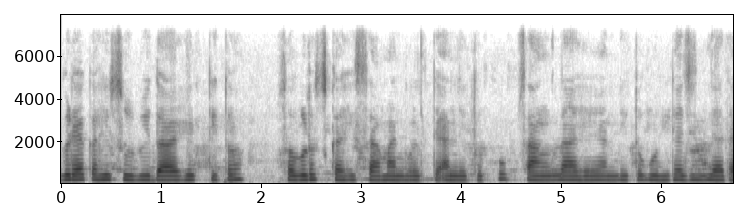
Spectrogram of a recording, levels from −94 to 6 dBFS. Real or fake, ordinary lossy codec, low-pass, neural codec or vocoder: fake; none; 7.2 kHz; vocoder, 44.1 kHz, 80 mel bands, Vocos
